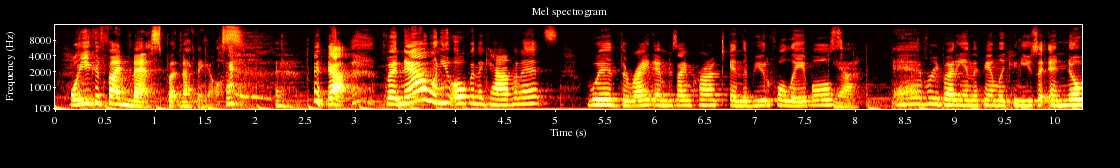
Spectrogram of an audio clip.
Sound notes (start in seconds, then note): 1.7 chuckles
